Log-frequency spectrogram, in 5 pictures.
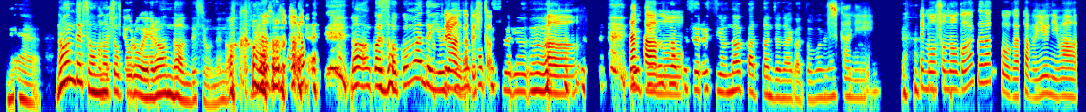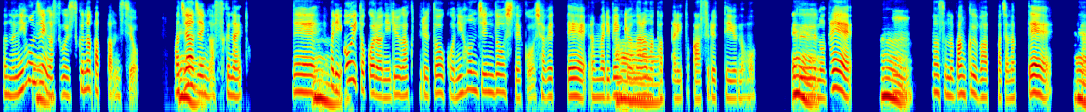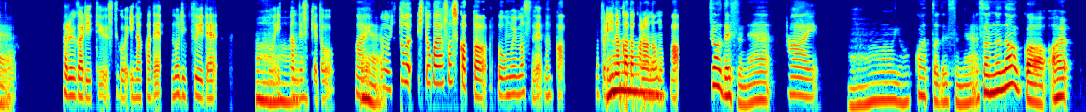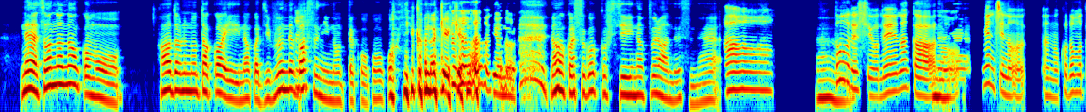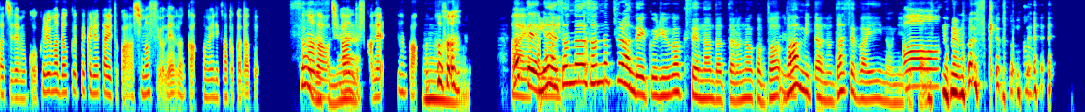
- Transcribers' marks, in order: chuckle; laughing while speaking: "なんかもうね"; laughing while speaking: "うん"; chuckle; tapping; chuckle; laughing while speaking: "高校に行かなきゃいけないっていうのが"; chuckle; chuckle; laughing while speaking: "思いますけどね"
- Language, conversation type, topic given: Japanese, podcast, 道に迷って大変だった経験はありますか？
